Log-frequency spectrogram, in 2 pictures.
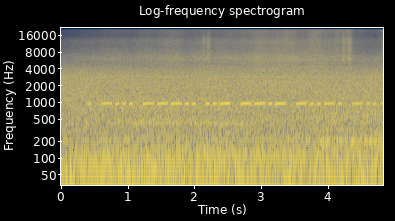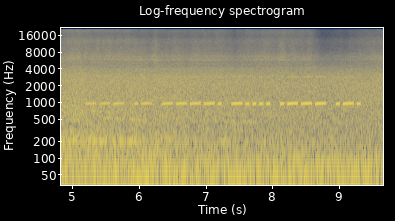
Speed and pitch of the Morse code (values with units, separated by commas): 23 wpm, 960 Hz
